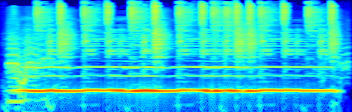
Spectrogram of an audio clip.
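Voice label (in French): "oui oui oui", français; residence MDQ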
